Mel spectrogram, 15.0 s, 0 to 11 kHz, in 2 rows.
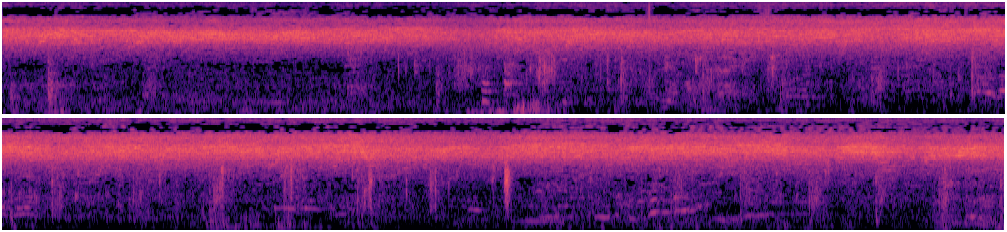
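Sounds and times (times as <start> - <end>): insects chorus: 0.0 - 15.0
footsteps on path: 0.1 - 15.0.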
